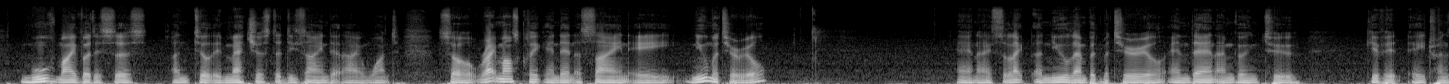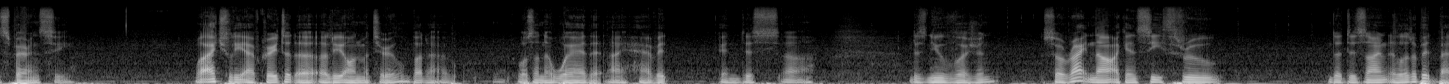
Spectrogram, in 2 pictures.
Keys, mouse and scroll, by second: 5.4-9.7 right drag, 9.9 alt+click, 14.2-16.6 alt+drag, 19.4 alt+click, 23.3 alt+scroll up 1, 23.7 alt+middle click, 24.1 scroll up 1, 24.4 alt+middle click, 24.7 right click, 25.7-28.9 drag.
